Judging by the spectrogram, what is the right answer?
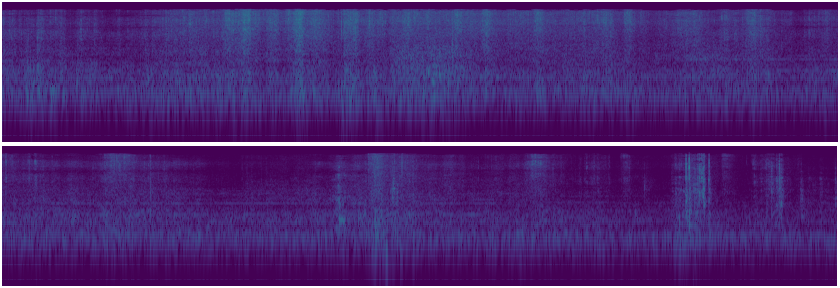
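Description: Close-miked eating and food-wrapper handling: dense crinkling and crackling, thickest in the first three seconds, thinning out, with a couple of sharper clicks near the end.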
